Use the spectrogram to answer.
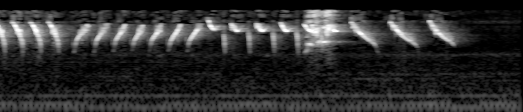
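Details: White-headed munia producing rapid, high, falling chirps, then a short burst of harsher scratchy notes and a few slower downsweeps, with a steady low hum behind.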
